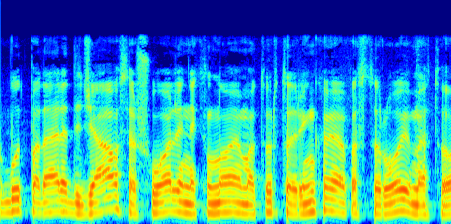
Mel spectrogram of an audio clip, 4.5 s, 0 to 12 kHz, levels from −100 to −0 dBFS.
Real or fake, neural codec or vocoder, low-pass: real; none; 7.2 kHz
